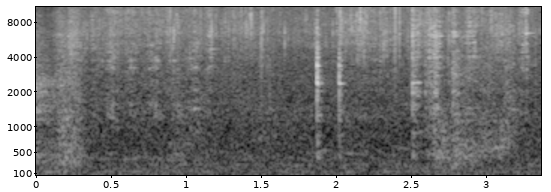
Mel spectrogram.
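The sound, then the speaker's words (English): Latkes sizzle in a frying pan as it is shaken, a faint, steady crackling hiss broken by a few soft clicks and rattles. “These guys are all, see how they're all just kind of dancing as I shake the pan.”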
